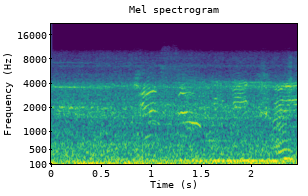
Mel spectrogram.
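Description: Heavy wind noise on a handlebar-mounted microphone of a motorbike at about 64 mph, over the bike's engine running at speed with a steady low hum.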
